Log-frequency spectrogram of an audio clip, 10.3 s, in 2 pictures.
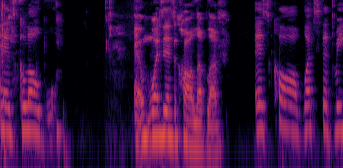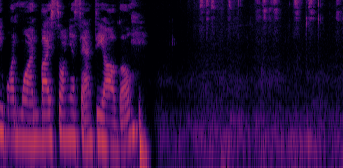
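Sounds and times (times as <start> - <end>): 
speech: 0.1 - 1.1, 2.0 - 7.4
pen writing on paper: 8.0 - 10.2.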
